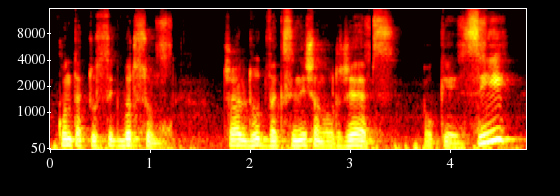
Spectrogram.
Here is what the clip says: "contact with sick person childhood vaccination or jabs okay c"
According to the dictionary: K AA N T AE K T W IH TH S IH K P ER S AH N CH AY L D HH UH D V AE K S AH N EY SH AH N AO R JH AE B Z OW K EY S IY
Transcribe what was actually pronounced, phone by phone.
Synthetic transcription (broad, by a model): K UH N T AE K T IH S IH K B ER S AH N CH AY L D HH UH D V AE K S AH N EY SH AH N AO R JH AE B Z OW K EY S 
